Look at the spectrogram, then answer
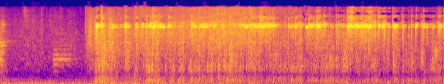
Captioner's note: anchor chain rattling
